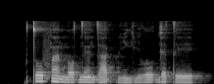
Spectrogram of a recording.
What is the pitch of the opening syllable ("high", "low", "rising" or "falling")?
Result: high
